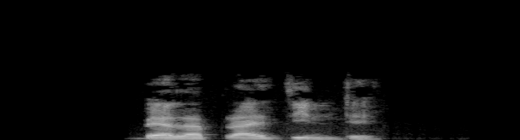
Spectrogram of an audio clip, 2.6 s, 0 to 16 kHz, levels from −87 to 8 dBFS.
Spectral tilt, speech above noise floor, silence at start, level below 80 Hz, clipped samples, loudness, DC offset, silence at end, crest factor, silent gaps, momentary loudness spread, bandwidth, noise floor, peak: -6 dB/octave; 57 dB; 0.75 s; -62 dBFS; under 0.1%; -19 LUFS; under 0.1%; 0.7 s; 20 dB; none; 13 LU; 7.6 kHz; -75 dBFS; -2 dBFS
